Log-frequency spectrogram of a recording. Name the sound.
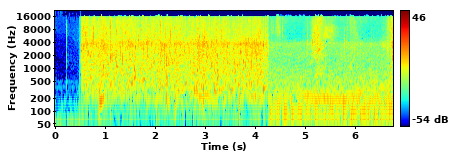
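river water flowing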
